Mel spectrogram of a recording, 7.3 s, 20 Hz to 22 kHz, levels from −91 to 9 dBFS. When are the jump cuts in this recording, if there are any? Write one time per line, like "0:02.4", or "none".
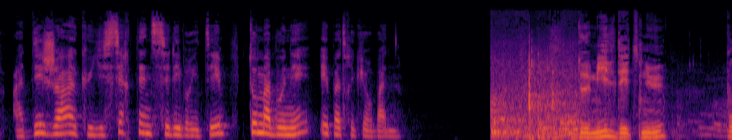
0:02.4

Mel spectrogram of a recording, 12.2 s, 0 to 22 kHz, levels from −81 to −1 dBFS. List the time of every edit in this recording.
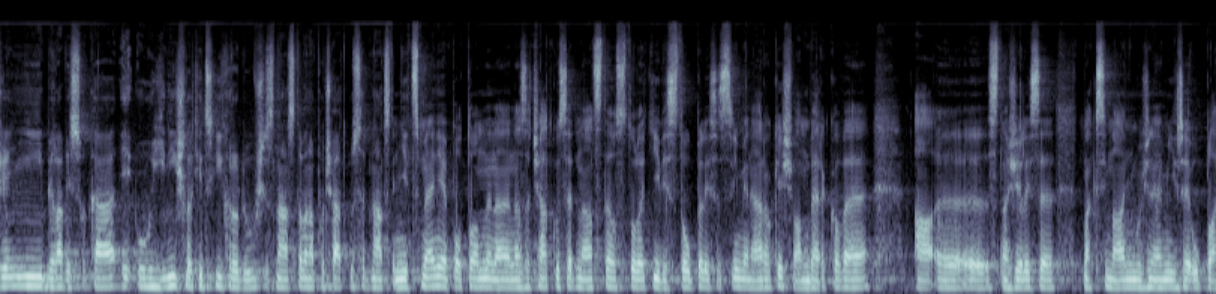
0:03.9

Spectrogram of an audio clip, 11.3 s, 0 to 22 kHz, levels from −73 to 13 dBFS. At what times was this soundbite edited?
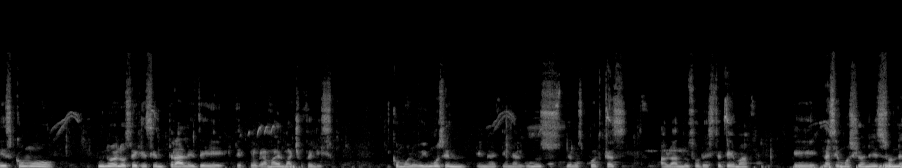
none

